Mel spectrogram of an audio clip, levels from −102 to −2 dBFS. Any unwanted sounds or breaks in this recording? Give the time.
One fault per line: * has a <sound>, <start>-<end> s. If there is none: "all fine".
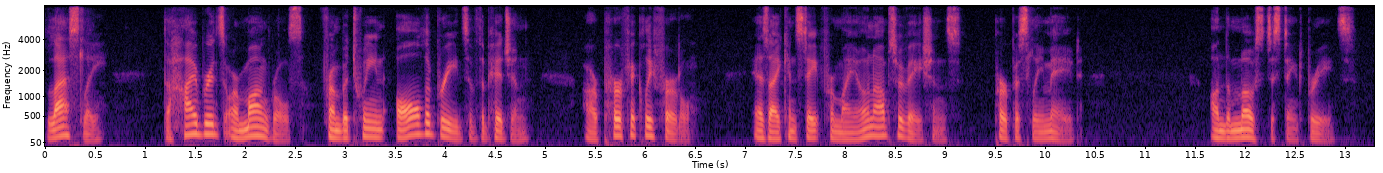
all fine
